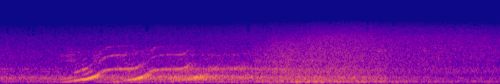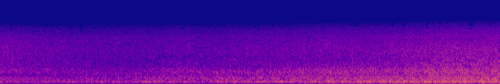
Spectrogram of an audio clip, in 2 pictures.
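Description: Several sliding, upswept moans from a whale come in quick succession during the first two seconds. After that only a soft, rumbling wash of water remains.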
